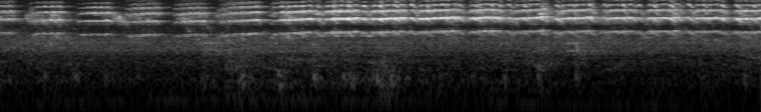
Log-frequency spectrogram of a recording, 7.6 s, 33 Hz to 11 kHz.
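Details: A pair of Common kestrels mating at Babenhausen-Harpertshausen, Germany, on 26 April 2021 at 17:24: a long, shrill, rapidly repeated whining trill of high harmonic notes, about two per second, over a faint background rumble.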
